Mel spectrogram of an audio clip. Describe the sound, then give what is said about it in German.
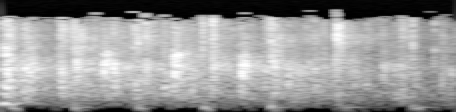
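Steady audience applause welcoming a young mother invited up by the host, a dense crackle of many hands clapping at a fast, even rhythm, fairly loud and sustained throughout with no voices on top. “Ein Applaus für sie.”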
